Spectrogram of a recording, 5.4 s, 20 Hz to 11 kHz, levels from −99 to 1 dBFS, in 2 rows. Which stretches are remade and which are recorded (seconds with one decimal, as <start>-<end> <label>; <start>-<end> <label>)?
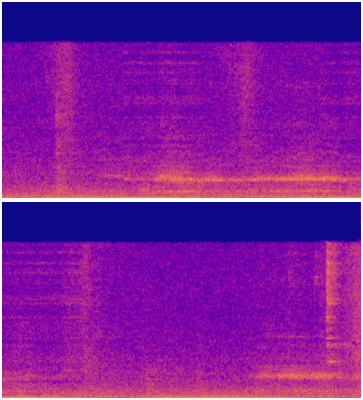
0.0-0.9 recorded; 0.9-1.5 remade; 1.5-2.4 recorded; 2.4-3.3 remade; 3.3-5.4 recorded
